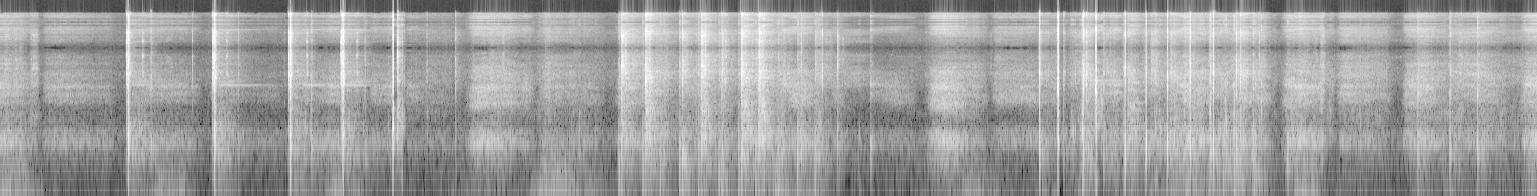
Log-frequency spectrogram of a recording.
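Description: Paintball markers firing: sharp single pops and quick bursts of several shots, repeating at irregular intervals.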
